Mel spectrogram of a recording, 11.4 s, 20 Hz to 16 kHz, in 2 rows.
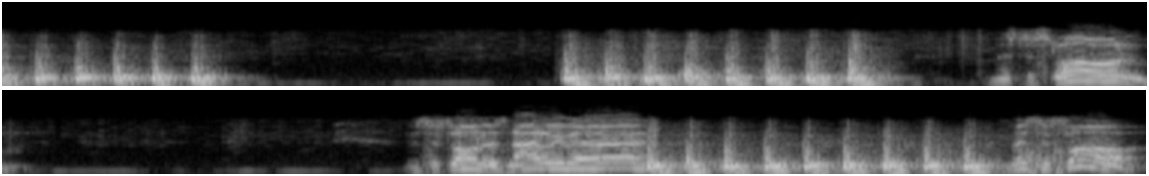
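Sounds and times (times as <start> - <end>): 
knocking on a door: 0.0 - 1.2, 2.8 - 4.6, 9.0 - 11.0
speech: 5.0 - 5.9, 7.8 - 9.2, 10.8 - 11.4.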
